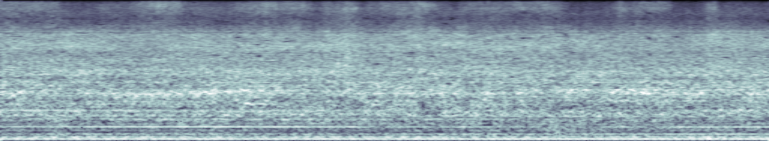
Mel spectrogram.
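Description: Corded electric dog-grooming clippers buzzing with a steady low hum as they shear through a dog's coat.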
